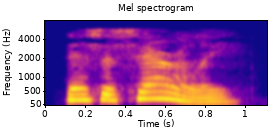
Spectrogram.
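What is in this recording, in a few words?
"necessarily", American English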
